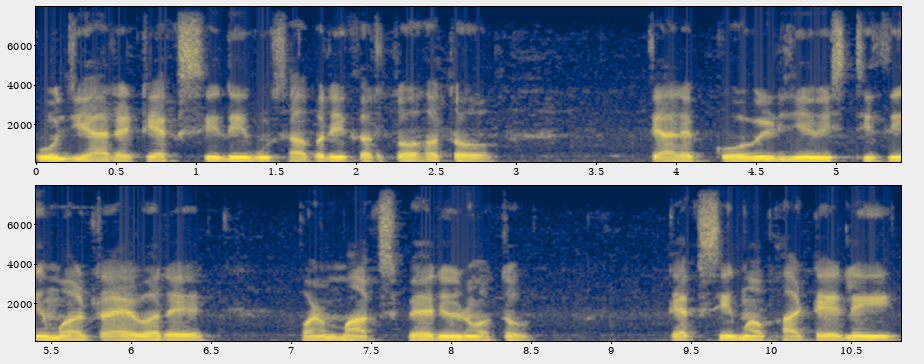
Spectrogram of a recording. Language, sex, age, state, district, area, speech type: Gujarati, male, 45-60, Gujarat, Anand, rural, spontaneous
